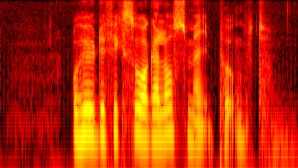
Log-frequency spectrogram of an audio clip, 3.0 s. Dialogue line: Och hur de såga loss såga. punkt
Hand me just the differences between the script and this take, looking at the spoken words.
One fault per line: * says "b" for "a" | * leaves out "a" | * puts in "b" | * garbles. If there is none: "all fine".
* puts in "fick"
* says "mig" for "såga"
